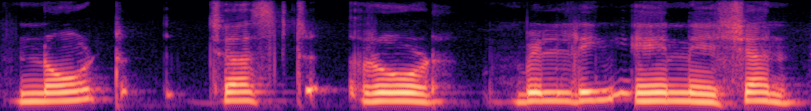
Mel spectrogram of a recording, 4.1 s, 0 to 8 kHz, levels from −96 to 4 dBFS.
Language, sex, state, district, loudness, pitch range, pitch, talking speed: Hindi, female, Delhi, New Delhi, -13 LUFS, 180-195 Hz, 185 Hz, 90 wpm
